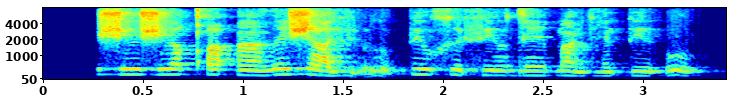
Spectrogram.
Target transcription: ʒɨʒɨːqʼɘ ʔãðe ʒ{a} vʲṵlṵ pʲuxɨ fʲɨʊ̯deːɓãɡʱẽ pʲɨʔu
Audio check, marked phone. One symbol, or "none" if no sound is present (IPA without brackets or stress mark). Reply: a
